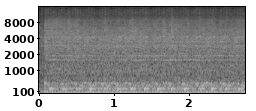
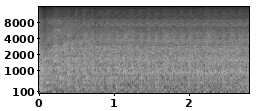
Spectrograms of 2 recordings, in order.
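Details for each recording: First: Turbo 07K five-cylinder swapped into Porsche 944, first start after prolonged cranking to prime oil pressure, no coolant fitted: steady smooth low idle with no knocks, much quieter than previous engine; normal idle. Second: Porsche 944 swapped with a turbo 07K 5-cylinder, first start after the build, no coolant yet and oil at about minimum; steady starter cranking with no firing to prime oil pressure.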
